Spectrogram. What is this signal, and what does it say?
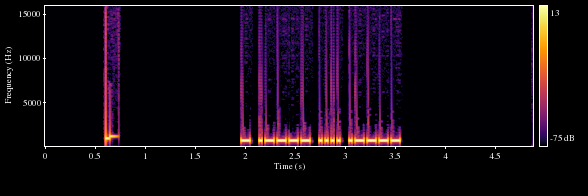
Morse code, heard as a keyed tone, about 40 wpm, 700 Hz. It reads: T1H1
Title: Four Challenging Letter-Number Combinations 40wpm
